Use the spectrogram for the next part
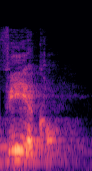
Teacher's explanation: It's often pronounced wrongly as vehicle, but the E is a long vowel and the H is silent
